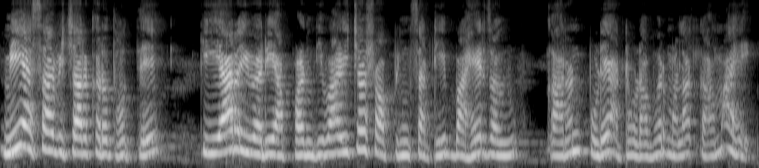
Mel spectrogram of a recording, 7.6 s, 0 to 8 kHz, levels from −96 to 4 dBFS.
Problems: constant background noise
